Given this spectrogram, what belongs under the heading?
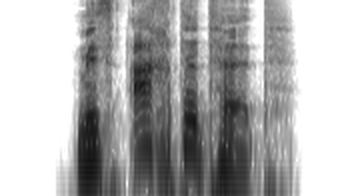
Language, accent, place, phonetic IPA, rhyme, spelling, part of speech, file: German, Germany, Berlin, [mɪsˈʔaxtətət], -axtətət, missachtetet, verb, De-missachtetet.ogg
- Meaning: inflection of missachten: 1. second-person plural preterite 2. second-person plural subjunctive II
